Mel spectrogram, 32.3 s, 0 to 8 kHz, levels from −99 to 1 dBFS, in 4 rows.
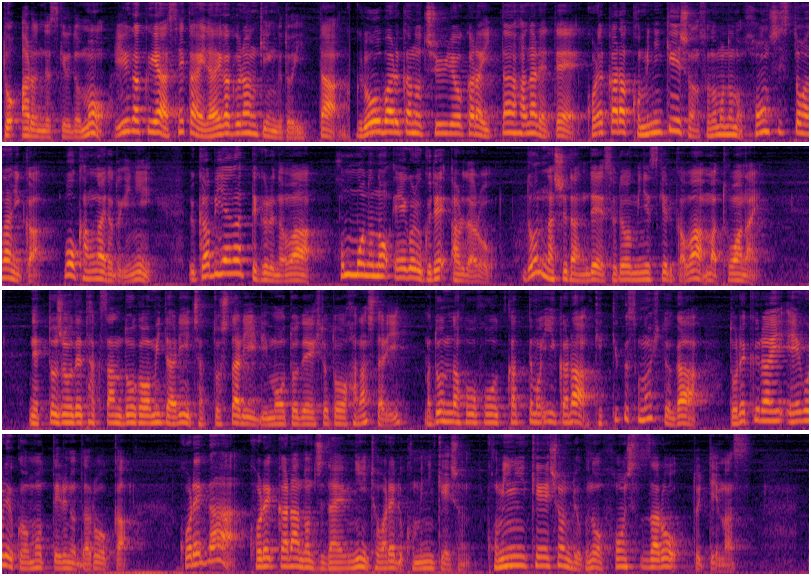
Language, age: Japanese, 20-39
